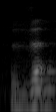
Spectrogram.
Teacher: ভি sound হচ্ছে ফ সাউন্ডের মতোই। ফ সাউন্ডে যেমন আমাদের উপরের পাটের দাঁত নিচে ঠোঁট ছিল, এখানে আপনাকে ভ বলতে হবে, উপরের দাঁত নিচে ঠোঁট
